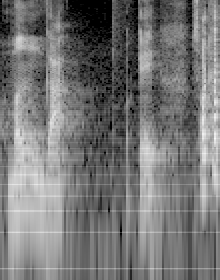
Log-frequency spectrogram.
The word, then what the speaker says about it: mangá: uma página aqui a gente chama eles de mangá né ó mangá Ok só que a pronúncia correta é o seguinte aqui ó nós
